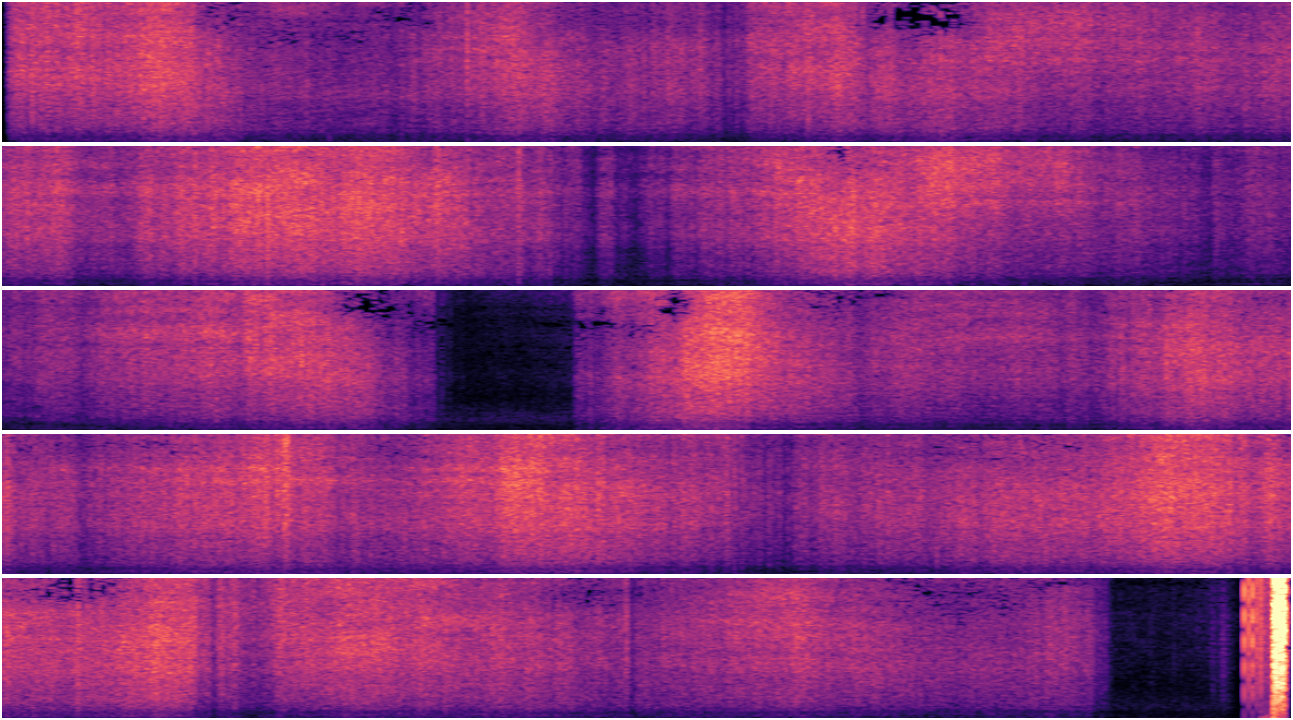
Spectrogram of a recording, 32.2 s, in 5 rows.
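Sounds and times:
fire sparkler burning and sizzling: 0:00.0 - 0:15.1, 0:15.8 - 0:31.4, 0:32.0 - 0:32.2.

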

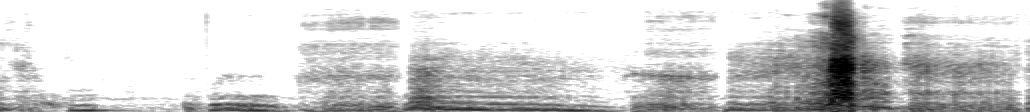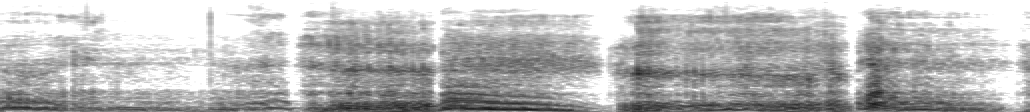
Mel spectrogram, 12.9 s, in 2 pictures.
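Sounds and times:
angry dog growling and snapping: 0:00.0 - 0:12.8.

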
